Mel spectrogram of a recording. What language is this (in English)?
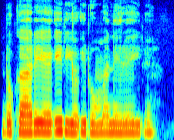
Kikuyu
